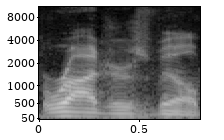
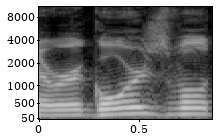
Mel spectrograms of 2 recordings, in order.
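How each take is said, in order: First: The first syllable sounds like 'rodge'. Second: The first syllable sounds like 'rig'. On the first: It follows the spelling of the name. "I'm pretty sure it's pronounced Rogersville" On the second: It follows the local way of saying the name. "the locals tell me otherwise"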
